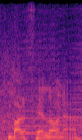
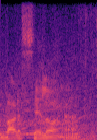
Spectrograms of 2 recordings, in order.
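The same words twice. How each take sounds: First: The c is said like a th sound. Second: The c is said like an s sound. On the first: This is how people in Spain say it. "That C is pronounced with... like with your tongue uh, hitting the, the your teeth" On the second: This is how Latin American speakers say it. "if you should speak like any Latin American Spanish here, you will pronounce it like that"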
